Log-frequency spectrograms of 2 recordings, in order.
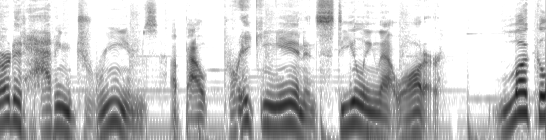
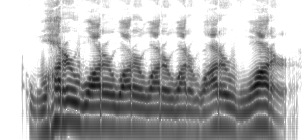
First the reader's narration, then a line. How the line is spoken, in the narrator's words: I blurted out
